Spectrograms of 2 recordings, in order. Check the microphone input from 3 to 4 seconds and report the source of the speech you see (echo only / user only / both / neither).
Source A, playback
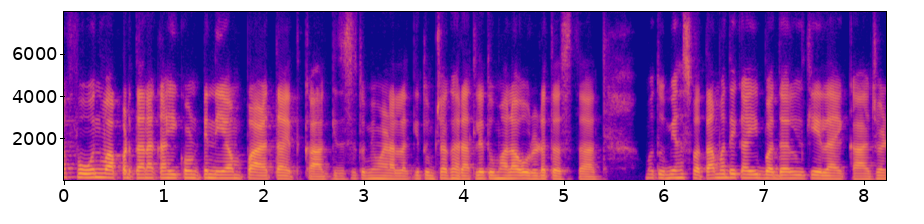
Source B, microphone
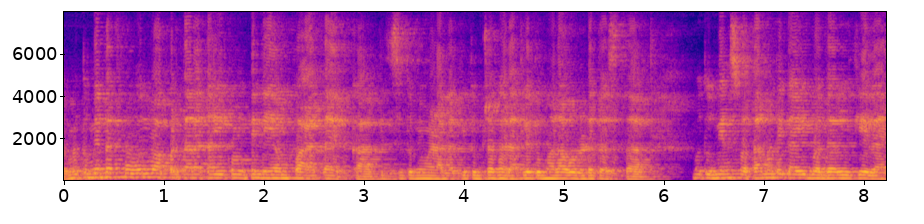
echo only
